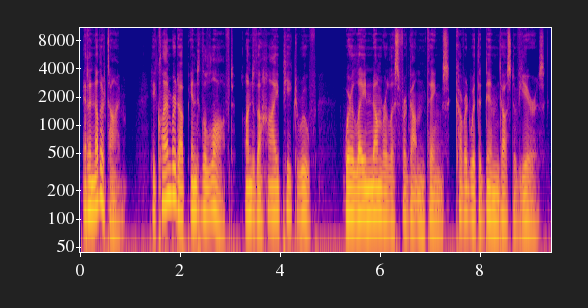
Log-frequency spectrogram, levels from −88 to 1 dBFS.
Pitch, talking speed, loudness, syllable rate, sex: 100 Hz, 165 wpm, -19 LUFS, 5.1 syllables/s, male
